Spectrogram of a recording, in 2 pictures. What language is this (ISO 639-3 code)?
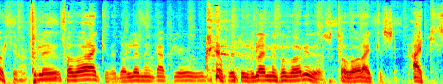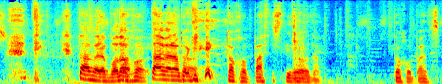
ell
